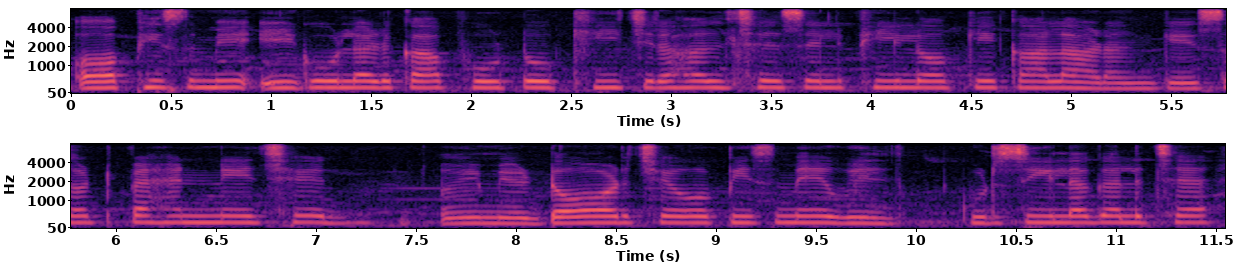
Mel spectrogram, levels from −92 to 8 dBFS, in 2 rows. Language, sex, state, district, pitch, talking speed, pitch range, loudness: Maithili, female, Bihar, Samastipur, 225 Hz, 140 wpm, 220-230 Hz, -31 LUFS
